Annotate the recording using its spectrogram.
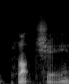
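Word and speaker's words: Ploče: "Ploce, spelt Ploce, pronounced Ploce.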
